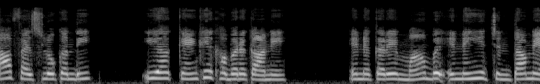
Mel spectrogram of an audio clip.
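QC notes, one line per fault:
throughout, HE-AAC compression: likely a low-bitrate HE-AAC stream rebuilding treble by band replication, so sibilants in this speech turn gritty and metallic, with nothing above 14.9 kHz.
2.46–2.51 s, pre-echo: codec noise smeared across a transform block ahead of a sharp attack, leaving about 48 ms of hiss before it and softening the onset.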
